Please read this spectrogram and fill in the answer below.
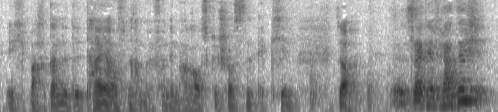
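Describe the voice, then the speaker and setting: An actor playing a courteous, brisk film director who gives instructions in naturalistic radio drama dialogue. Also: male voice, sits low, big pitch swings, a little mellow. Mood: instructing. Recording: roomy echo, faint background noise.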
